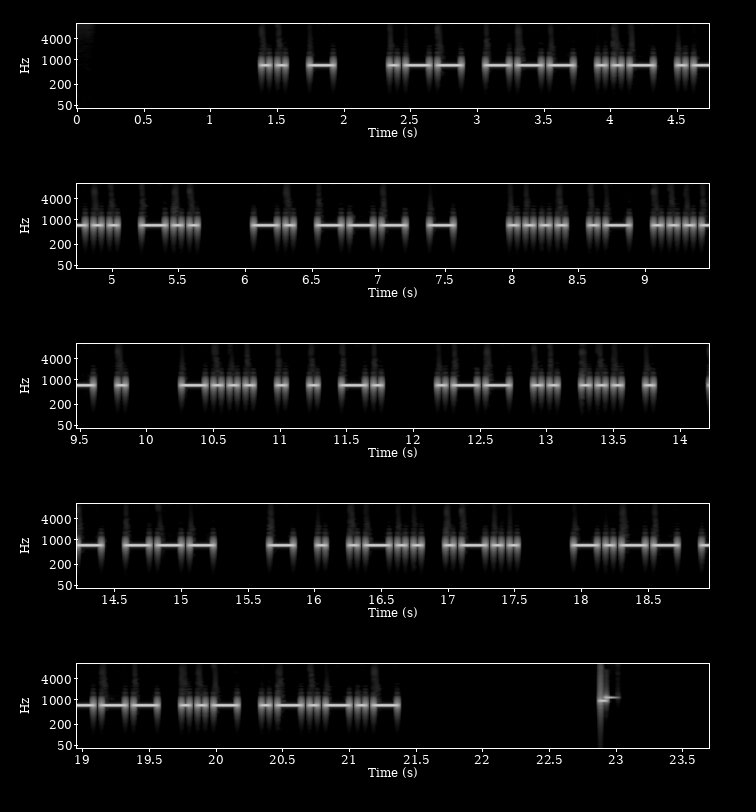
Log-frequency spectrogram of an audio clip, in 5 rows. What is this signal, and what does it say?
Morse code, heard as a keyed tone, about 20 wpm, 700 Hz. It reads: IT WOULD NOT HAVE BEEN WISE TO TELL YOU.
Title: Sentences from Top 1600 Words 20wpm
